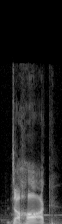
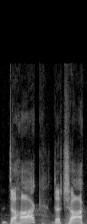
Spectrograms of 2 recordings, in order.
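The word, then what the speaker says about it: Daxak: Apparently, Doxock, as we've been saying, is pronounced Dahak, or Dachok even. You could also say about Dahak instead, so it's more of an H instead of the X.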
